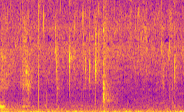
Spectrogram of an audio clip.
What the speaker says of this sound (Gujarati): થોડું સંતળાઈ જાય આ બધું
